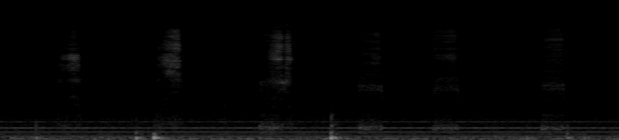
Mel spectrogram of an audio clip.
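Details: Nest-box barn owl chicks, wild, being fed: six noisy hissing snores spread over nine seconds, with a couple of dull thumps and scuffles between them and a background hum.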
